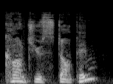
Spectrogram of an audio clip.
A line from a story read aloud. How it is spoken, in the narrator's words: Deborah asked anxiously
